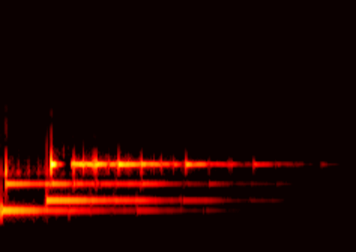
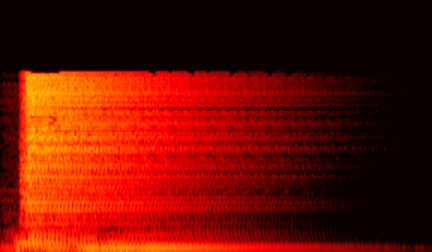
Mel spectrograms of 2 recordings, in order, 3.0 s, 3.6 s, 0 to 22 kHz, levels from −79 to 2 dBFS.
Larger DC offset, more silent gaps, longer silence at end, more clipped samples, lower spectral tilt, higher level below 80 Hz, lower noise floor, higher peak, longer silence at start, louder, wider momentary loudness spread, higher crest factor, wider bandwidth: neither; neither; second, 0.8 s vs 1.4 s; neither; about the same, 0 dB/octave vs 1 dB/octave; second, under -90 dBFS vs -42 dBFS; first, -72 dBFS vs -65 dBFS; about the same, -2 dBFS vs -2 dBFS; about the same, 0 s vs 0.1 s; second, -23 LUFS vs -17 LUFS; second, 18 LU vs 23 LU; first, 26 dB vs 20 dB; second, 3.5 kHz vs 8 kHz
